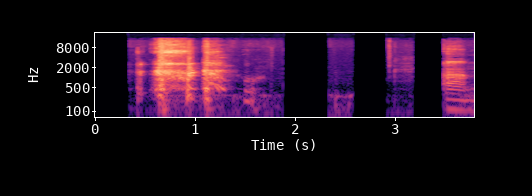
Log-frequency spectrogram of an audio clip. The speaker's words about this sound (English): Hold on, I need to cough. I'll cut this out.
